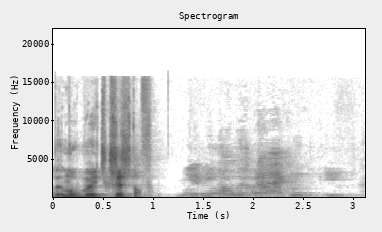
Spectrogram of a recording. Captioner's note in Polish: okrzyki publiczności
